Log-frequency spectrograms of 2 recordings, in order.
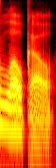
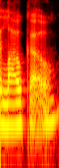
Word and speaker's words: Lauko: but it's spelled Lauko, I would say Lauco. I've only ever right? heard Lauco.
